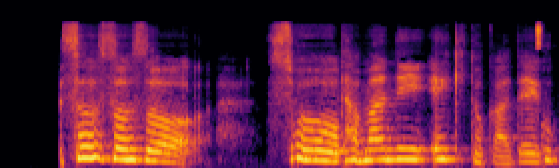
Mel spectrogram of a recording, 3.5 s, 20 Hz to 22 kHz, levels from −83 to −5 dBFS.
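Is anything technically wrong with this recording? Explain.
Yes. There are compressed frames skipped at 2.07 to 2.13 s and again at 3.35 to 3.40 s. Whole blocks of the encoded speech were never decoded, either lost from the file or discarded by the decoder as corrupt, so playback leaps forward: about 400 ms vanishes at the first point, which fits roughly ten 42.7 ms frames, and about 300 ms at the second.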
